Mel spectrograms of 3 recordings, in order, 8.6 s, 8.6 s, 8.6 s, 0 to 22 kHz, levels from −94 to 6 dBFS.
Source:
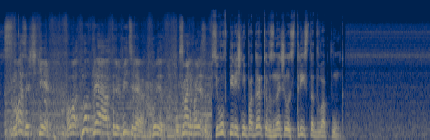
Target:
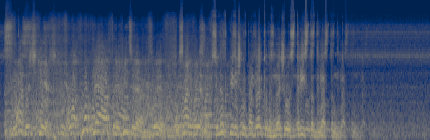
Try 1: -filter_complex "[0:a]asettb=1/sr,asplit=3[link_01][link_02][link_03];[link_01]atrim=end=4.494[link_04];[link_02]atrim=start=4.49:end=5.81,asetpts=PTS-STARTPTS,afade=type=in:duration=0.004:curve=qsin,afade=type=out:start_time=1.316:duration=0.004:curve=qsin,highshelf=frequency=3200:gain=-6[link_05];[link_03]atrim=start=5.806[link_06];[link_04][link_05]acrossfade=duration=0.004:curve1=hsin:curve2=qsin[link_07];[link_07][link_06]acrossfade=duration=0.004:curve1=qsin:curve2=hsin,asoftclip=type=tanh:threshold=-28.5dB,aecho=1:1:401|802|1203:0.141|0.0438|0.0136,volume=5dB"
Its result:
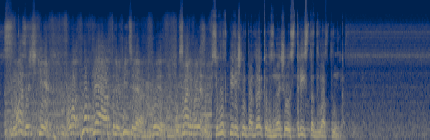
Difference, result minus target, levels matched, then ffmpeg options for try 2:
echo-to-direct −9 dB
-filter_complex "[0:a]asettb=1/sr,asplit=3[link_01][link_02][link_03];[link_01]atrim=end=4.494[link_04];[link_02]atrim=start=4.49:end=5.81,asetpts=PTS-STARTPTS,afade=type=in:duration=0.004:curve=qsin,afade=type=out:start_time=1.316:duration=0.004:curve=qsin,highshelf=frequency=3200:gain=-6[link_05];[link_03]atrim=start=5.806[link_06];[link_04][link_05]acrossfade=duration=0.004:curve1=hsin:curve2=qsin[link_07];[link_07][link_06]acrossfade=duration=0.004:curve1=qsin:curve2=hsin,asoftclip=type=tanh:threshold=-28.5dB,aecho=1:1:401|802|1203|1604:0.398|0.123|0.0383|0.0119,volume=5dB"

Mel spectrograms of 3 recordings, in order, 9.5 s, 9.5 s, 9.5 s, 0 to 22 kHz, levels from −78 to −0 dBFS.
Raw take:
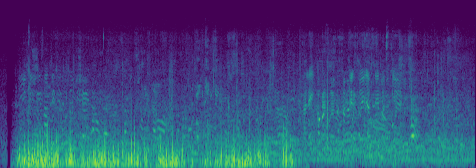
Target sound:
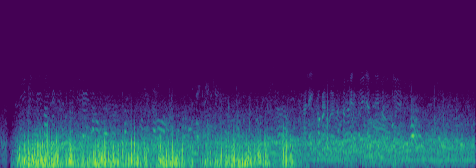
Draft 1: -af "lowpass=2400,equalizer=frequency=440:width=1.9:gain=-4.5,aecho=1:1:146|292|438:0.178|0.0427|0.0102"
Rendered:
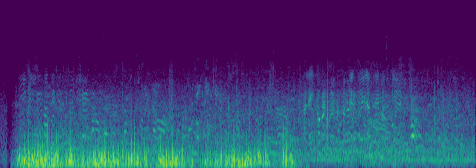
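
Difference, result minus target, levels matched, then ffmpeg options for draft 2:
2,000 Hz band +12.5 dB; 500 Hz band −5.5 dB
-af "lowpass=830,equalizer=frequency=440:width=1.9:gain=5.5,aecho=1:1:146|292|438:0.178|0.0427|0.0102"

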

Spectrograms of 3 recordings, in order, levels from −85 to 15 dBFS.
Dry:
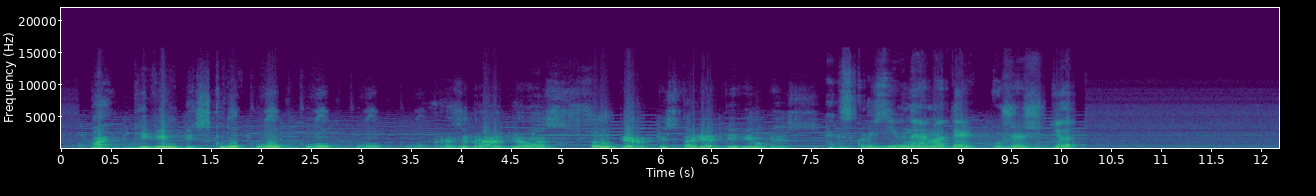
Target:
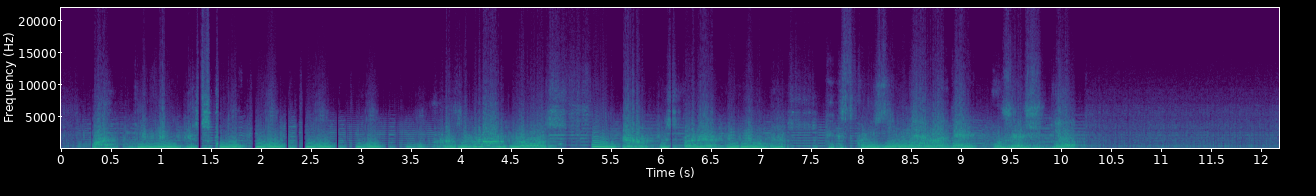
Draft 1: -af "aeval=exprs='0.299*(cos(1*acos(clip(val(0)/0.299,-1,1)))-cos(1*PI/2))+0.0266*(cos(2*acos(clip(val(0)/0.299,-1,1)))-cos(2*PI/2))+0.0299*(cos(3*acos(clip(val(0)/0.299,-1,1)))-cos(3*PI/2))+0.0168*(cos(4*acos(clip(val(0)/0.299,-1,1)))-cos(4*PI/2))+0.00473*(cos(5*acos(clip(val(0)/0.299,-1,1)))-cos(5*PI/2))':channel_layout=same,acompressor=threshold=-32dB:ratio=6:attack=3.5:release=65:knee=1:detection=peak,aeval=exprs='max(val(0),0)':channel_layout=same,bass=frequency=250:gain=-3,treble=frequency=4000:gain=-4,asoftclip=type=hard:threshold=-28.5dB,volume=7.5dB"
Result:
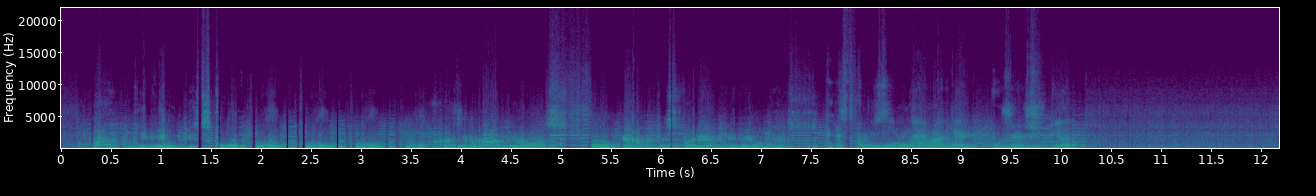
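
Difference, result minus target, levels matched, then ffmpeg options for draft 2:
downward compressor: peak gain reduction +9 dB
-af "aeval=exprs='0.299*(cos(1*acos(clip(val(0)/0.299,-1,1)))-cos(1*PI/2))+0.0266*(cos(2*acos(clip(val(0)/0.299,-1,1)))-cos(2*PI/2))+0.0299*(cos(3*acos(clip(val(0)/0.299,-1,1)))-cos(3*PI/2))+0.0168*(cos(4*acos(clip(val(0)/0.299,-1,1)))-cos(4*PI/2))+0.00473*(cos(5*acos(clip(val(0)/0.299,-1,1)))-cos(5*PI/2))':channel_layout=same,acompressor=threshold=-21dB:ratio=6:attack=3.5:release=65:knee=1:detection=peak,aeval=exprs='max(val(0),0)':channel_layout=same,bass=frequency=250:gain=-3,treble=frequency=4000:gain=-4,asoftclip=type=hard:threshold=-28.5dB,volume=7.5dB"

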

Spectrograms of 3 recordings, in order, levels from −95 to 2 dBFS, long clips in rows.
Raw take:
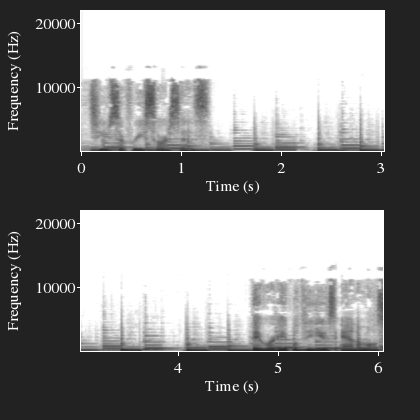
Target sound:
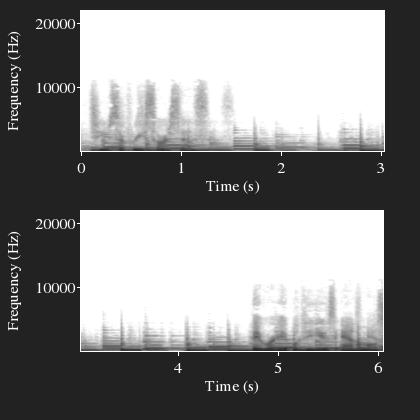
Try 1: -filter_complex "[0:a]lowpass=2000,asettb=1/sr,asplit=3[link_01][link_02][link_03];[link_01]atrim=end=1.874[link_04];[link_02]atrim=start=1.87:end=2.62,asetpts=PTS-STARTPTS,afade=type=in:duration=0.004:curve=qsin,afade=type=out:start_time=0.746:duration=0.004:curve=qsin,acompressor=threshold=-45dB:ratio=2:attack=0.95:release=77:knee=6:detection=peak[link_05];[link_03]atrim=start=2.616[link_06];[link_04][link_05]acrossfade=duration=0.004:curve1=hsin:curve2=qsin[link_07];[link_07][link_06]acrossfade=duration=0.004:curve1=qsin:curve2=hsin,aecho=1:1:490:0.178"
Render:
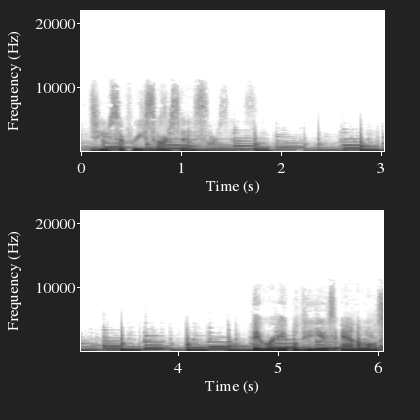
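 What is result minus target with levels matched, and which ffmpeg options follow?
echo 226 ms late
-filter_complex "[0:a]lowpass=2000,asettb=1/sr,asplit=3[link_01][link_02][link_03];[link_01]atrim=end=1.874[link_04];[link_02]atrim=start=1.87:end=2.62,asetpts=PTS-STARTPTS,afade=type=in:duration=0.004:curve=qsin,afade=type=out:start_time=0.746:duration=0.004:curve=qsin,acompressor=threshold=-45dB:ratio=2:attack=0.95:release=77:knee=6:detection=peak[link_05];[link_03]atrim=start=2.616[link_06];[link_04][link_05]acrossfade=duration=0.004:curve1=hsin:curve2=qsin[link_07];[link_07][link_06]acrossfade=duration=0.004:curve1=qsin:curve2=hsin,aecho=1:1:264:0.178"

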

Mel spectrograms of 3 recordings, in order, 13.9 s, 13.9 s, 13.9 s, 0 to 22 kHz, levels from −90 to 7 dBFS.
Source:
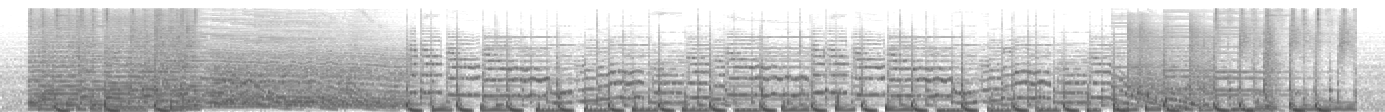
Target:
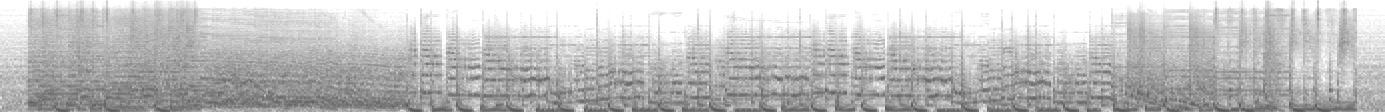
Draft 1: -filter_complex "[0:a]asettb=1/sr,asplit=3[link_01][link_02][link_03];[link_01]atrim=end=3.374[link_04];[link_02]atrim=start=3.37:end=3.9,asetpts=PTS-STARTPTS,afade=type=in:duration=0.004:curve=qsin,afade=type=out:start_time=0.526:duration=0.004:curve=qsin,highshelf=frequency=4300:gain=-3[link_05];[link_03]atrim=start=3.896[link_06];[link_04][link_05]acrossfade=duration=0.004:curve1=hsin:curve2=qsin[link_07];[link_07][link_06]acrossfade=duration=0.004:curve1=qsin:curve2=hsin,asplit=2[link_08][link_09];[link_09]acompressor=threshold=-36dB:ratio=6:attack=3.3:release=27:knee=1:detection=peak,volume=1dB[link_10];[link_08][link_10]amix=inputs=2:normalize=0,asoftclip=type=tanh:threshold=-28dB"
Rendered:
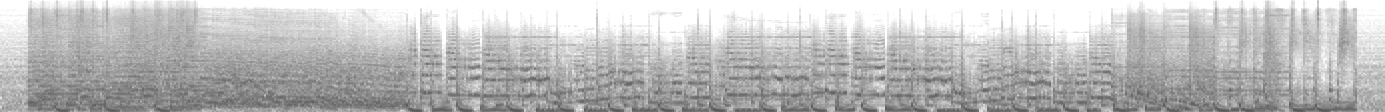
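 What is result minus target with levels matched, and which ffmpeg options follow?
downward compressor: peak gain reduction −5 dB
-filter_complex "[0:a]asettb=1/sr,asplit=3[link_01][link_02][link_03];[link_01]atrim=end=3.374[link_04];[link_02]atrim=start=3.37:end=3.9,asetpts=PTS-STARTPTS,afade=type=in:duration=0.004:curve=qsin,afade=type=out:start_time=0.526:duration=0.004:curve=qsin,highshelf=frequency=4300:gain=-3[link_05];[link_03]atrim=start=3.896[link_06];[link_04][link_05]acrossfade=duration=0.004:curve1=hsin:curve2=qsin[link_07];[link_07][link_06]acrossfade=duration=0.004:curve1=qsin:curve2=hsin,asplit=2[link_08][link_09];[link_09]acompressor=threshold=-42dB:ratio=6:attack=3.3:release=27:knee=1:detection=peak,volume=1dB[link_10];[link_08][link_10]amix=inputs=2:normalize=0,asoftclip=type=tanh:threshold=-28dB"

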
